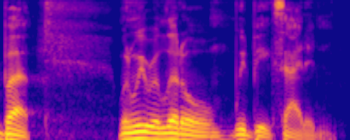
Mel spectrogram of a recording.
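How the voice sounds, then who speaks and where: A man of medium pitch with a Californian accent, very fast pace and lively intonation, in a very clean recording with a silent background. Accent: Californian American. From California (Lompoc). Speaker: podcaster telling personal stories. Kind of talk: personal essay read aloud.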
